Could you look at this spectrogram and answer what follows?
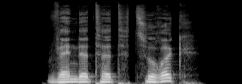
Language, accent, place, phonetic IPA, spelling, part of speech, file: German, Germany, Berlin, [ˌvɛndətət t͡suˈʁʏk], wendetet zurück, verb, De-wendetet zurück.ogg
- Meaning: inflection of zurückwenden: 1. second-person plural preterite 2. second-person plural subjunctive II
